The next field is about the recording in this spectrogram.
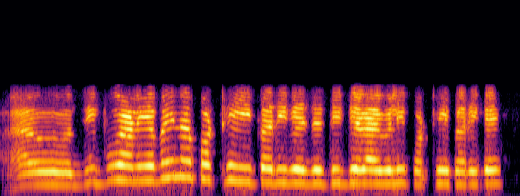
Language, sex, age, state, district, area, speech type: Odia, female, 60+, Odisha, Gajapati, rural, conversation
